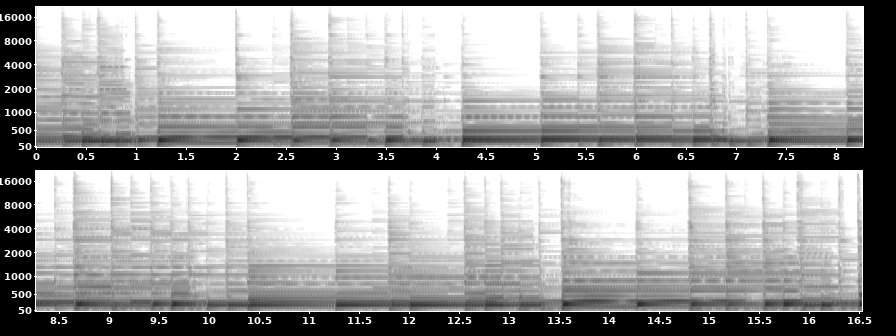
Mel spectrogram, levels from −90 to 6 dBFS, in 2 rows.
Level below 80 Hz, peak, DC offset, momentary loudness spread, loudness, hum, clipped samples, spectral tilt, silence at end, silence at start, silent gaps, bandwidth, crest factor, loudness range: -64 dBFS; -8 dBFS; under 0.1%; 7 LU; -25 LUFS; none; under 0.1%; -9 dB/octave; 0 s; 0 s; none; 9.4 kHz; 16 dB; 1 LU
